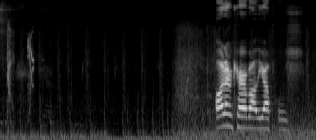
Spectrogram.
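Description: Video game sound effects and music play from a television speaker.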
